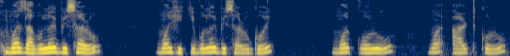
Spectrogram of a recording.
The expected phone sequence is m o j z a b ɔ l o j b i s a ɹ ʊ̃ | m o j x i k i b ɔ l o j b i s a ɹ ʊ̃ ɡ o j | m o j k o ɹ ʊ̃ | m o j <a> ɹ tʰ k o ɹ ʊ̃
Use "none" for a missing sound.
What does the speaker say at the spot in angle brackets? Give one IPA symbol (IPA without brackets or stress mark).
a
